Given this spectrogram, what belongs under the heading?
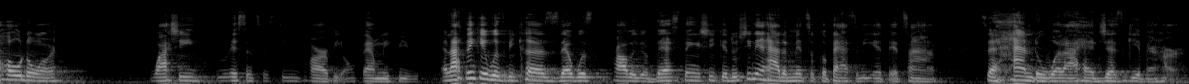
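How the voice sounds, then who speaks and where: A woman in her forties answering audience questions as a podcast guest, speaking earnestly with halting restarts. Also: fairly low pitch. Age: 40s. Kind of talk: live podcast Q&A, personal testimony.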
